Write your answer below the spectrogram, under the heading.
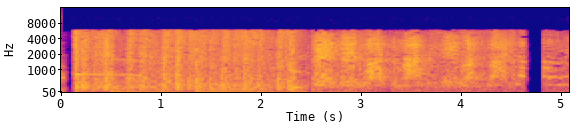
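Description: Tens of thousands of protesters at the Wisconsin state capitol shout and roar together in a dense, continuous wall of voices, with rhythmic surges of chanting rising and falling throughout.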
